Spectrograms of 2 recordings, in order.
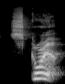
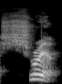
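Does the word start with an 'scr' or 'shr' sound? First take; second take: scr; shr. First: The word begins with an 'scr' sound. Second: The word begins with a 'shr' sound. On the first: This is how Stacy says it. The speaker calls it right. "Stacy orders the scrimp" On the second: This is how most people say it. The speaker calls it wrong. "most of you you pronounce it like shrimp"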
